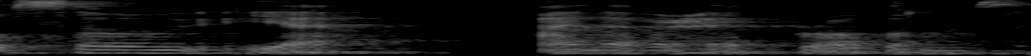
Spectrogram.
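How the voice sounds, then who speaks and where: A woman speaks with a non-native accent, and some room echo can be heard. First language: not English. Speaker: spiritual vlogger. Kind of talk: casual monologue to camera. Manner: halting, many fillers.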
